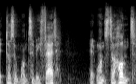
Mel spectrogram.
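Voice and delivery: hushed, soft, clumsy delivery. Trying out a Jurassic Park quote that someone sent in, terrible Jurassic Park quote impression. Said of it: "I'll try and do my impression on that".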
